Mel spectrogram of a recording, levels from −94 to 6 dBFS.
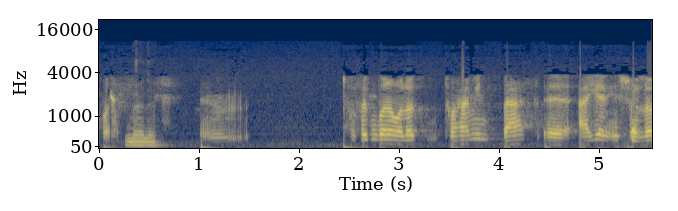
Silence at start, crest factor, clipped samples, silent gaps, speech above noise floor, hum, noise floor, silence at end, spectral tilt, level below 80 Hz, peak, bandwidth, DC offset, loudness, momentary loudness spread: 0.05 s; 18 dB; under 0.1%; none; 38 dB; none; -54 dBFS; 0 s; -5.5 dB/octave; -46 dBFS; 0 dBFS; 10.5 kHz; under 0.1%; -16 LUFS; 17 LU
